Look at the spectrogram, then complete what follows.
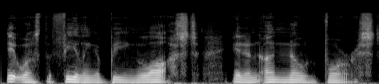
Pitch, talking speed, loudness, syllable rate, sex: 105 Hz, 175 wpm, -16 LUFS, 4.3 syllables/s, male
